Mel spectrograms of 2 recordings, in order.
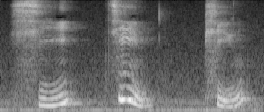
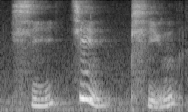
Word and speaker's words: Xi Jinping: And his name is Xi Jinping. Xi Jinping. Xi like sh in sheep, but extend the mouth to a big smile.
